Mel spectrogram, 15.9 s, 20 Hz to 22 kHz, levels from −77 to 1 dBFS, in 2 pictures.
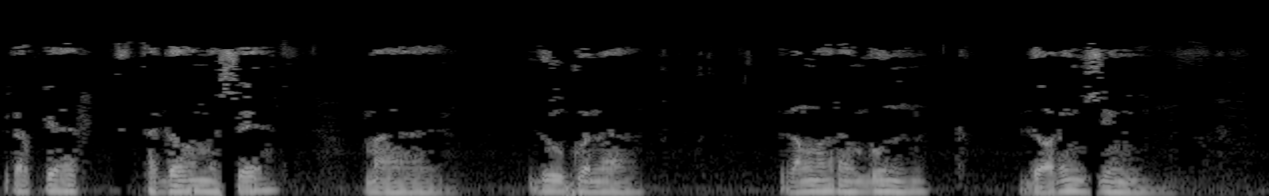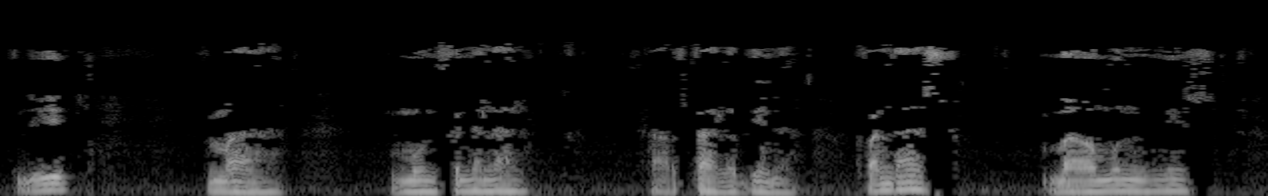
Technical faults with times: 0.00-15.86 MP3 compression

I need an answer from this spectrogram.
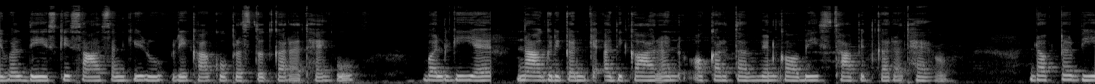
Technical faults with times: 4.91 dropped buffer (overrun)
5.93 dropped buffer (overrun)
7.68 dropped buffer (overrun)

